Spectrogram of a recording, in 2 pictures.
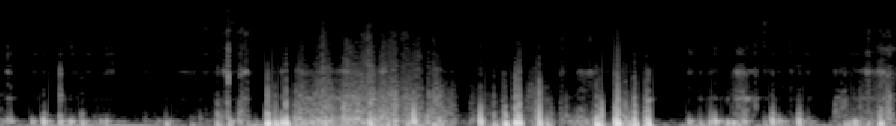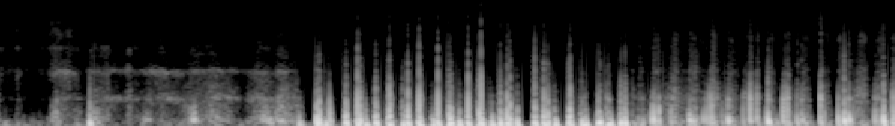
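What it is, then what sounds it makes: Plastic handheld recorder tapped and scratched. Fingertips and short nails tap and scratch the plastic top and metal-ringed mic capsules of a small black plastic TASCAM handheld audio recorder. Quick, irregular taps and scratchy rubbing come through with a heavy low thump, dense bursts of fast tapping at the start and again toward the end.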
